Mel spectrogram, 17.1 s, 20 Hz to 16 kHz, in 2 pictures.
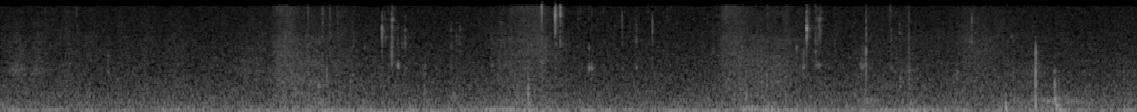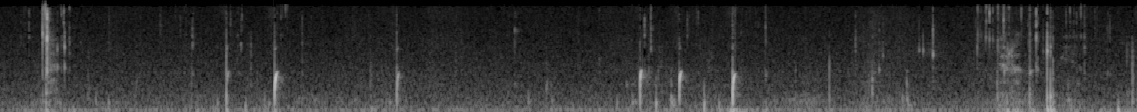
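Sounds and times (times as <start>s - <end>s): lip smacks and tongue clicks: 2.8s - 3.5s, 6.0s - 6.7s, 8.8s - 9.1s, 9.9s - 10.8s, 13.3s - 14.2s.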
